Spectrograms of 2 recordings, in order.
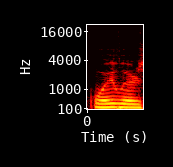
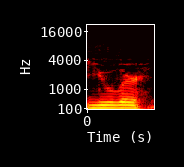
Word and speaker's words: Euler: and it's just called euler's method i know you think this is pronounced euler it's actually pronounced euler he's swiss that's how they say it in that euler's method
